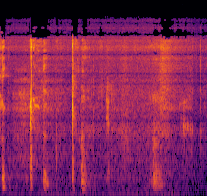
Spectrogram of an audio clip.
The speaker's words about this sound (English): If you can't already tell, … is in pretty bad shape here. He's coughing and wincing at, like, even just the slightest of movement.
